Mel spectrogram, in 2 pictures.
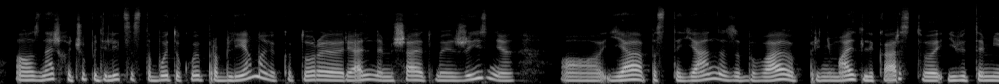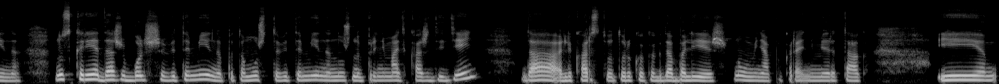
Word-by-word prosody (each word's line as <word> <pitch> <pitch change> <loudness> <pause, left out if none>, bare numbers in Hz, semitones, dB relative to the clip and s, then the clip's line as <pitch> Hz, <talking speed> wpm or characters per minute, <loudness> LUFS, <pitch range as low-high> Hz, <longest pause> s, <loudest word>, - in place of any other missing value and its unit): А, 200 -1 +1
знаешь, 225 +6 -2
хочу 220 +4 -5
поделиться 220 +3 -2
с - - -12
тобой 200 +1 -1
такой 210 +1 -3
проблемой, 200 - -1
которая 195 0 0
реально 200 +3 0
мешает 185 +1 -1
моей 180 -1 -3
жизни. 210 - -1 0.4
А, 175 -1 -3
я 205 +4 +3
постоянно 200 +5 -2
забываю 185 +3 +1
принимать 185 +4 -1
лекарства 185 0 -1
и 185 +1 -3
витамины. 185 -3 -1 0.3
Ну, 225 - +4
скорее, 230 0 +5
даже 205 +2 +3
больше 200 +1 +1
витамины, 205 +1 +1
потому 185 +4 -1
что 195 -1 -5
витамины 195 +2 +1
нужно 185 0 0
принимать 185 0 -2
каждый 180 0 -3
день, 245 - +1 0.4
да, 200 0 +4
а - - +3
лекарства- 175 0 -1
только 185 0 -2
когда 175 +1 +1
болеешь. 175 -2 +2
Ну, 205 -1 +1
у - - +2
меня, 175 -2 0
по 180 - -21
крайней 175 - -3
мере, 175 0 0
так. 175 -1 -3 0.7
И, 205 0 +6
185 Hz, 140 wpm, -24 LUFS, 180-205 Hz, 0.7 s, И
